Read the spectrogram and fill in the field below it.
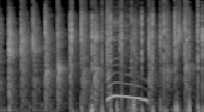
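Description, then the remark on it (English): A soundboard clapping sound effect: a rapid run of crisp, sharp claps in a steady rhythm, like a small crowd applauding, with a voice briefly cheering a rising-falling whoop partway through. “Man, that soundboard sound. That is the best sounding clap I've had, isn't it?”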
